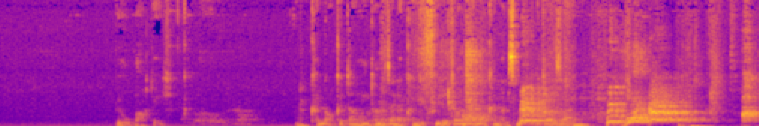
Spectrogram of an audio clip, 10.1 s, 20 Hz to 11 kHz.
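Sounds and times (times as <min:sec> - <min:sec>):
speech: 0:01.5 - 0:08.1
dog barking: 0:06.9 - 0:07.5, 0:08.1 - 0:10.1.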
